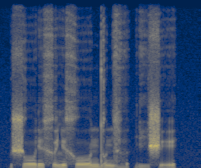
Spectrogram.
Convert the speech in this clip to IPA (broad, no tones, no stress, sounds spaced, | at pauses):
ʃ oː ɾ ɪ x ə̰ lʲ ə x oː n d o n z ə̤ | ɾ i̤ ʃ ḛ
